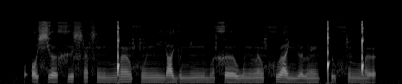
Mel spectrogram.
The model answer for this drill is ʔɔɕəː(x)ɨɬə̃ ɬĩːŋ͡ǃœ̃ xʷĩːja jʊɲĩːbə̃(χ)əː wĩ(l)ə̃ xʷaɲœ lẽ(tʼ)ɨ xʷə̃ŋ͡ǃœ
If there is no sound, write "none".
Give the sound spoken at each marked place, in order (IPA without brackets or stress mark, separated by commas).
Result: x, x, l, ǃ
